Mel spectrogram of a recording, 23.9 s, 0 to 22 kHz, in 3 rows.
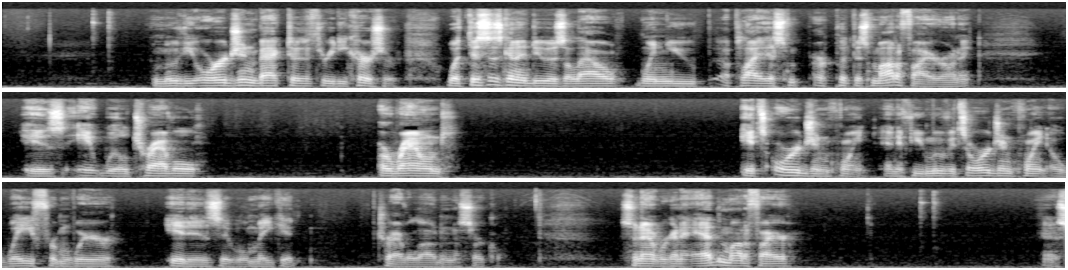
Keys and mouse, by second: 20.6-22.5 drag.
